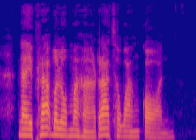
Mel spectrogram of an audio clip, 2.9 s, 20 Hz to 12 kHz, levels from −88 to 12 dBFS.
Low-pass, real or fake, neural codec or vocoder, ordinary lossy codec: 10.8 kHz; real; none; AAC, 32 kbps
